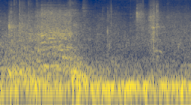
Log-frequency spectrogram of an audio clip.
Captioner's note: door opening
